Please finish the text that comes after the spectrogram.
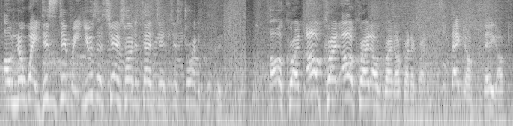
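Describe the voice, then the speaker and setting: An excitable streamer giving casual live reactions to a game, often repeating phrases. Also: medium pitch, fast talker, noisy background. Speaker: gaming streamer.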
